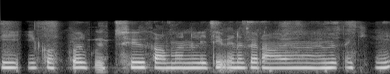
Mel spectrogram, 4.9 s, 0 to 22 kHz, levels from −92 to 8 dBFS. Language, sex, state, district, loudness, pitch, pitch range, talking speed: Hindi, female, Chhattisgarh, Sukma, -17 LUFS, 250 Hz, 245-255 Hz, 160 wpm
